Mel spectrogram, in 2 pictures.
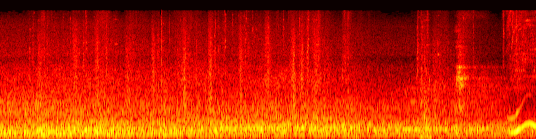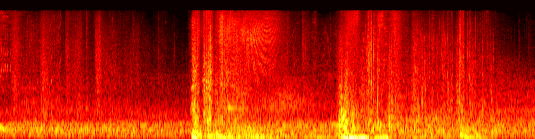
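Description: Footsteps crunch through snow at a quick pace.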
